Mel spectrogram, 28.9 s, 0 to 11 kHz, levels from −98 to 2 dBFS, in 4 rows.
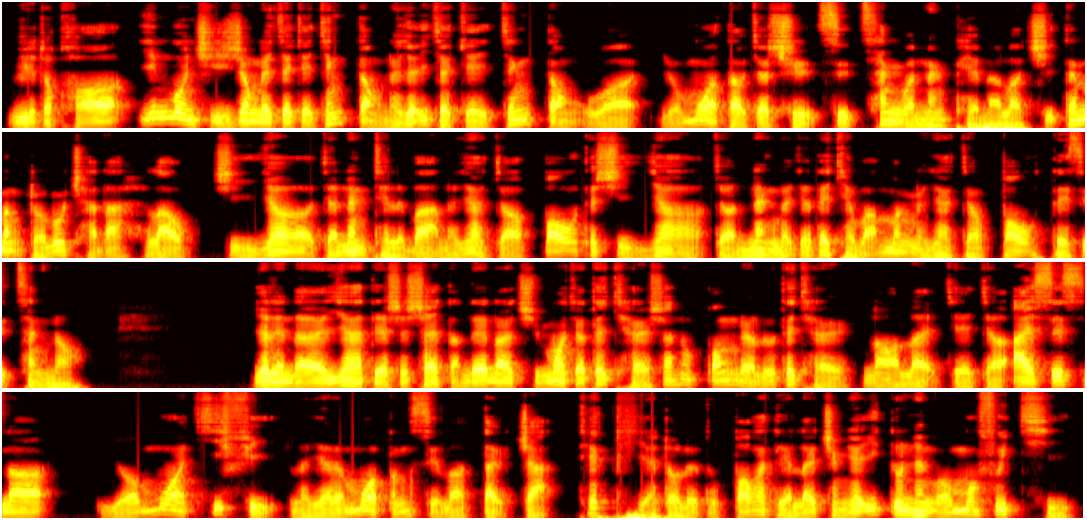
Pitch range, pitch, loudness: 80-100 Hz, 90 Hz, -21 LUFS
